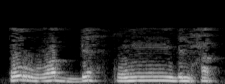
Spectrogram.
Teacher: قرأ قالون كلمتي قال ربي بضم القاف وحذف الألف مع إسكان اللام مدغمة في الراء بعدها وصلا، فتصير قل رب احكم بالحق، على أنه فعل أمر للنبي صلى الله عليه وسلم.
